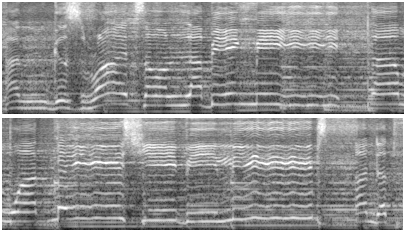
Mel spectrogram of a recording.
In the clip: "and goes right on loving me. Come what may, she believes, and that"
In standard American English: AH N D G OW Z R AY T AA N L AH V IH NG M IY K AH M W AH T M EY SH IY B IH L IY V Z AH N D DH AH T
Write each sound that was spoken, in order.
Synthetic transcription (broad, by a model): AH N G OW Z R AY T AA N L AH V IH NG M IY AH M W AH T M EY SH IY B IH L IY V Z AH N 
